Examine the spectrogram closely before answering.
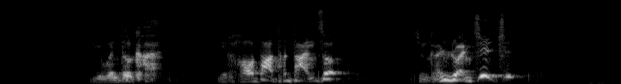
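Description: A man speaks sternly, close by.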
